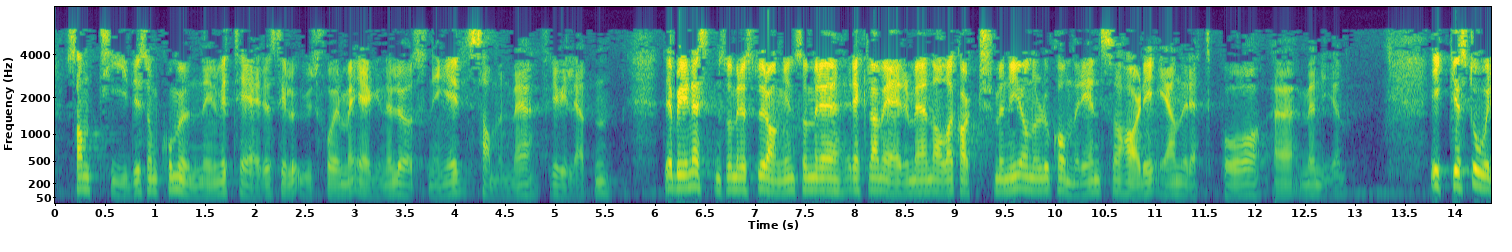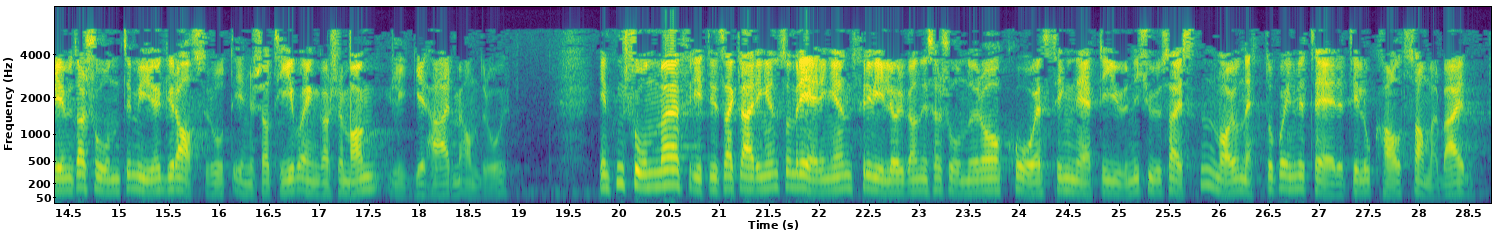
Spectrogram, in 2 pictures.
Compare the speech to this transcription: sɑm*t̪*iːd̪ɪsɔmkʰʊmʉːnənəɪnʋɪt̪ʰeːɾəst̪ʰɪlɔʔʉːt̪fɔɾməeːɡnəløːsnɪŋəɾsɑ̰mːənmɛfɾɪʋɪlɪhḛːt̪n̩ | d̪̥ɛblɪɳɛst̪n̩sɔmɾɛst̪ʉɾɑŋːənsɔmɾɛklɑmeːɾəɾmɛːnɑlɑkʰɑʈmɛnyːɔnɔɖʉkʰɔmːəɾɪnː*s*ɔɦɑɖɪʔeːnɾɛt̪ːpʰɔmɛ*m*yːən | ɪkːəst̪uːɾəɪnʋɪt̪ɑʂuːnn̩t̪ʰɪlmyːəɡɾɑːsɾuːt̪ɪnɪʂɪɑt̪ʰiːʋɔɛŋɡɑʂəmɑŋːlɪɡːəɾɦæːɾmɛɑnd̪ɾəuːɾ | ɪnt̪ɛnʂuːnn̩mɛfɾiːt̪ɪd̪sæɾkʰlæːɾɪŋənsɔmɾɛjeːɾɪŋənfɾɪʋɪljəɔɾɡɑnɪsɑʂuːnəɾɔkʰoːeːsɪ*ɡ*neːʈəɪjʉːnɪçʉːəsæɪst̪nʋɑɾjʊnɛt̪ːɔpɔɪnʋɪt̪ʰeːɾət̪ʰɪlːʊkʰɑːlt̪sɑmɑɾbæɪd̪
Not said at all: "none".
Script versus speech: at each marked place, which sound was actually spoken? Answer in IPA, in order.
t̪ʰ, s, n, ŋ

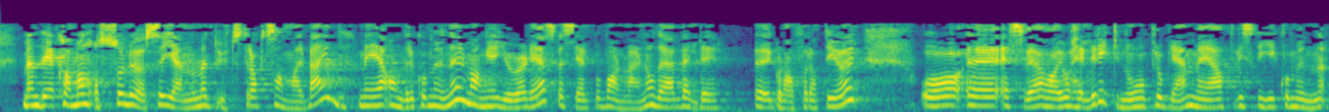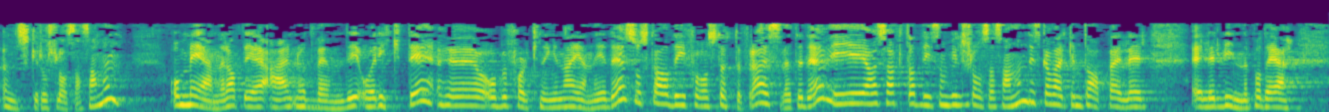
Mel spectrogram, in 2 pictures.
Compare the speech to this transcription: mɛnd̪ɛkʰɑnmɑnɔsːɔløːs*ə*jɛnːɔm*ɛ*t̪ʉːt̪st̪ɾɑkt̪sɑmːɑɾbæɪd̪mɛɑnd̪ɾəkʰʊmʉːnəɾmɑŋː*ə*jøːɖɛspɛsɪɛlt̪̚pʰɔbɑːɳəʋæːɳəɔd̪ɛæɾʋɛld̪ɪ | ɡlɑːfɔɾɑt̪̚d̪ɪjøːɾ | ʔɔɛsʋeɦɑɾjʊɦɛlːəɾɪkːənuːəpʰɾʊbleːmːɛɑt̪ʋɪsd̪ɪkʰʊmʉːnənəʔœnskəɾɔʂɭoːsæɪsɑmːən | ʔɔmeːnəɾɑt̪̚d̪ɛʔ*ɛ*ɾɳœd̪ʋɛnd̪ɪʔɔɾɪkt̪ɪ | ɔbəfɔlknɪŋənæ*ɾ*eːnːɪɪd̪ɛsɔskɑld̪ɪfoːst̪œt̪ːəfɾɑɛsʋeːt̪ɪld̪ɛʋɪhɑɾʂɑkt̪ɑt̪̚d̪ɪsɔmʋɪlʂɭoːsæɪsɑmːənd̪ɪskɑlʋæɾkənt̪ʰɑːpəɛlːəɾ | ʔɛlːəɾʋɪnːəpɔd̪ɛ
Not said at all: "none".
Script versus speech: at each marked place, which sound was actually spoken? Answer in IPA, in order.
ə, ɛ, ə, æ, ɾ

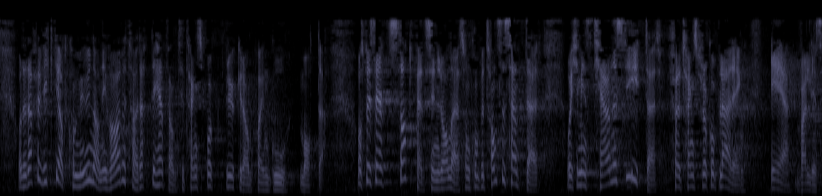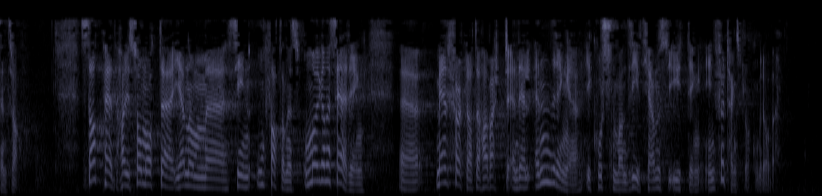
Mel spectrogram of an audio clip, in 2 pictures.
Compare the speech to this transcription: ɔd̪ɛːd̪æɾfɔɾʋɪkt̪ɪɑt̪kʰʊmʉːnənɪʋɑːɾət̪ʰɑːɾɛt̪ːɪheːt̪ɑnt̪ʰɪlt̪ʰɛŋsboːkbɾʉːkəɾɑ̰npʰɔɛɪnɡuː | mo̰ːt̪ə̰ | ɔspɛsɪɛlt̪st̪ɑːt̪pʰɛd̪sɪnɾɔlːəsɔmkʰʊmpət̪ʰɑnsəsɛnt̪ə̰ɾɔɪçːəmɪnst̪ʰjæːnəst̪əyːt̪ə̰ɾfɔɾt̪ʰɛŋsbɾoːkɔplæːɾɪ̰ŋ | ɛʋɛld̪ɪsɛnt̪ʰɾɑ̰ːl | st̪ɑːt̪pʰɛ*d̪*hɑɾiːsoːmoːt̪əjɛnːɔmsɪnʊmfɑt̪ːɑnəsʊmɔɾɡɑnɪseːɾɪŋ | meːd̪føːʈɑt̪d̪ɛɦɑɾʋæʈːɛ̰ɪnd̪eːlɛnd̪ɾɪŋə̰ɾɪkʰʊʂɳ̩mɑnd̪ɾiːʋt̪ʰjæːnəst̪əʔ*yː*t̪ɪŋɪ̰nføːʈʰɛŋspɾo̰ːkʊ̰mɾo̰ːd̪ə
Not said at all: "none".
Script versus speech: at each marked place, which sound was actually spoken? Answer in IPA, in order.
d̪, yː

